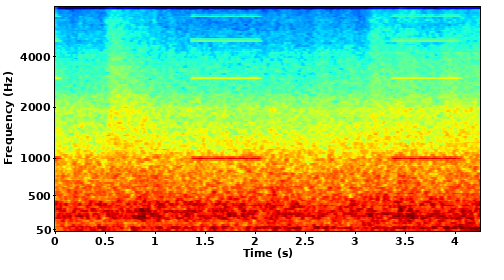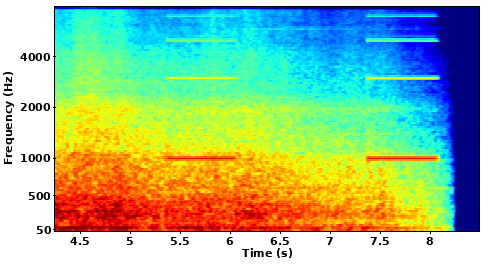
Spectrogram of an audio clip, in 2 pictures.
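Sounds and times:
metro interior ambience: 0:00.0 - 0:08.2.

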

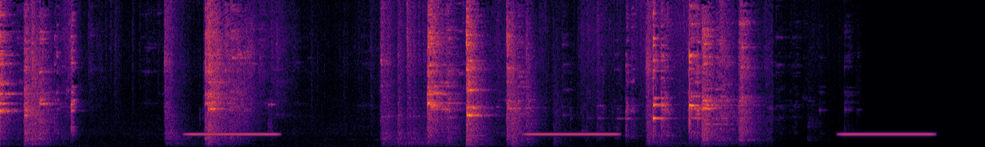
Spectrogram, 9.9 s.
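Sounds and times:
glass bottles clanking in a bottle bank: 0:00.0 - 0:02.8, 0:03.8 - 0:08.7.

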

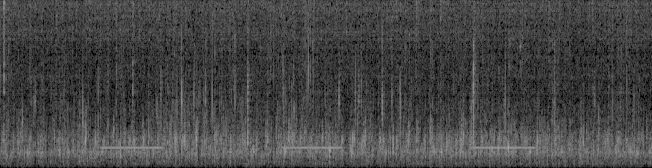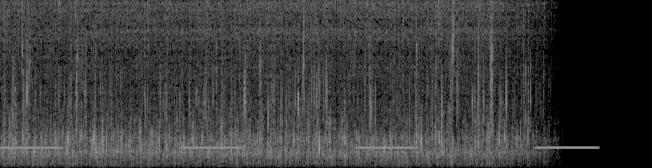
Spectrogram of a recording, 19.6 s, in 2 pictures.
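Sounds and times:
bubbling sound effect: 0:00.0 - 0:18.1.

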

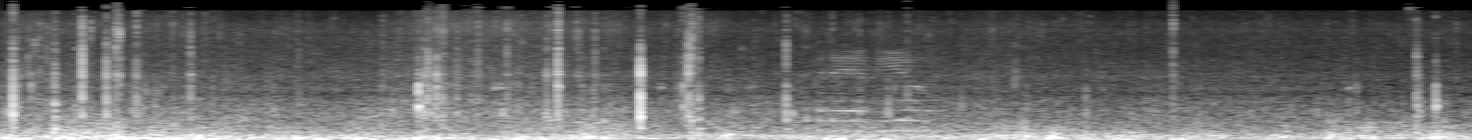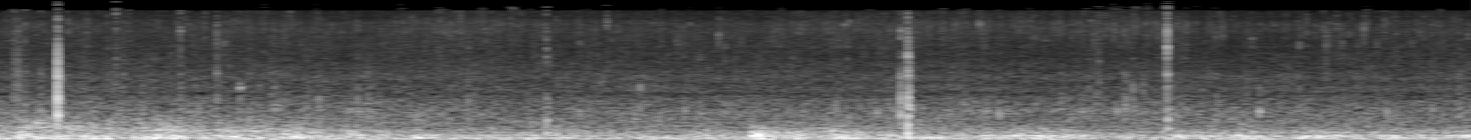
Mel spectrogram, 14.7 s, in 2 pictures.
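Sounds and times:
thunder: 0:00.0 - 0:09.3
hail falling: 0:00.0 - 0:14.7
rain: 0:00.0 - 0:14.7.

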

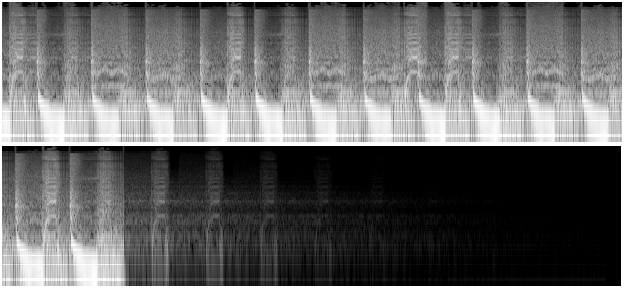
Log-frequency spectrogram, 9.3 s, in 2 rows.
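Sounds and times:
hardstyle music: 0:00.0 - 0:06.3.

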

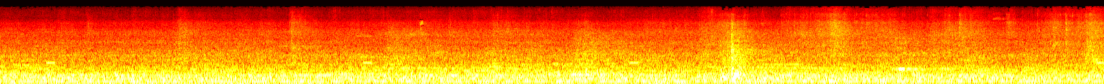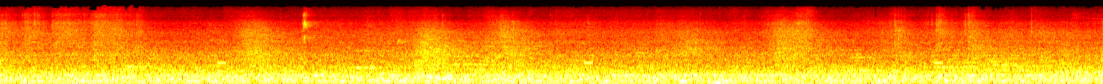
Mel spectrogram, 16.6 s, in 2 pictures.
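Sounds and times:
supermarket ambience in the vegetable aisle: 0:00.0 - 0:16.5.

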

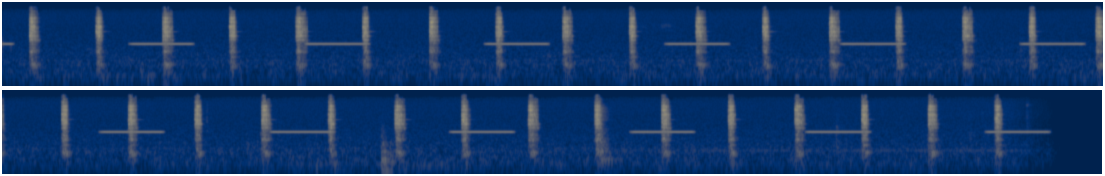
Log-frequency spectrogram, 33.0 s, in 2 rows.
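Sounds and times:
clock ticking: 0:00.0 - 0:00.6, 0:01.4 - 0:01.6, 0:02.3 - 0:02.8, 0:03.4 - 0:03.6, 0:04.4 - 0:04.7, 0:05.4 - 0:05.6, 0:06.4 - 0:06.6, 0:07.2 - 0:08.6, 0:09.4 - 0:09.6, 0:10.3 - 0:11.6, 0:12.4 - 0:13.6, 0:14.4 - 0:14.6, 0:15.3 - 0:16.6, 0:17.4 - 0:17.6, 0:18.2 - 0:19.6, 0:20.4 - 0:21.6, 0:22.4 - 0:24.6, 0:25.4 - 0:25.7, 0:26.3 - 0:27.6, 0:28.4 - 0:29.6, 0:30.4 - 0:30.6, 0:31.3 - 0:32.0.

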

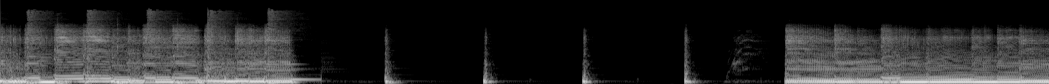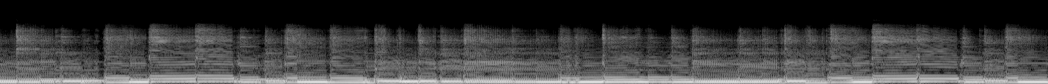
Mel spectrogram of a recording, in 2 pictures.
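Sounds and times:
distorted pentatonic lick in A minor: 0:00.0 - 0:03.2, 0:07.4 - 0:20.9.

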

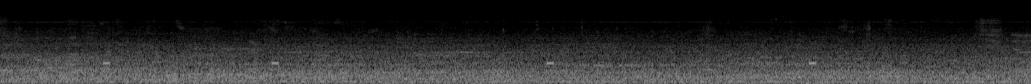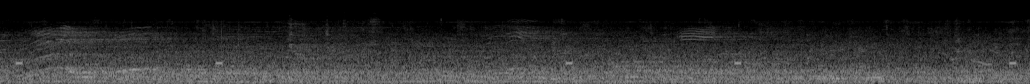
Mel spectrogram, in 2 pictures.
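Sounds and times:
Turbine Hall ambience in a London gallery: 0:00.0 - 0:20.6.

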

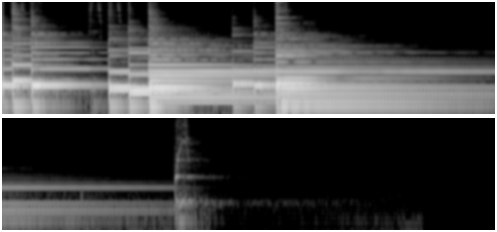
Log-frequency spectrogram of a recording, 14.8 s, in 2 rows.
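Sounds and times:
guitar trio playing: 0:00.0 - 0:07.2.

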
